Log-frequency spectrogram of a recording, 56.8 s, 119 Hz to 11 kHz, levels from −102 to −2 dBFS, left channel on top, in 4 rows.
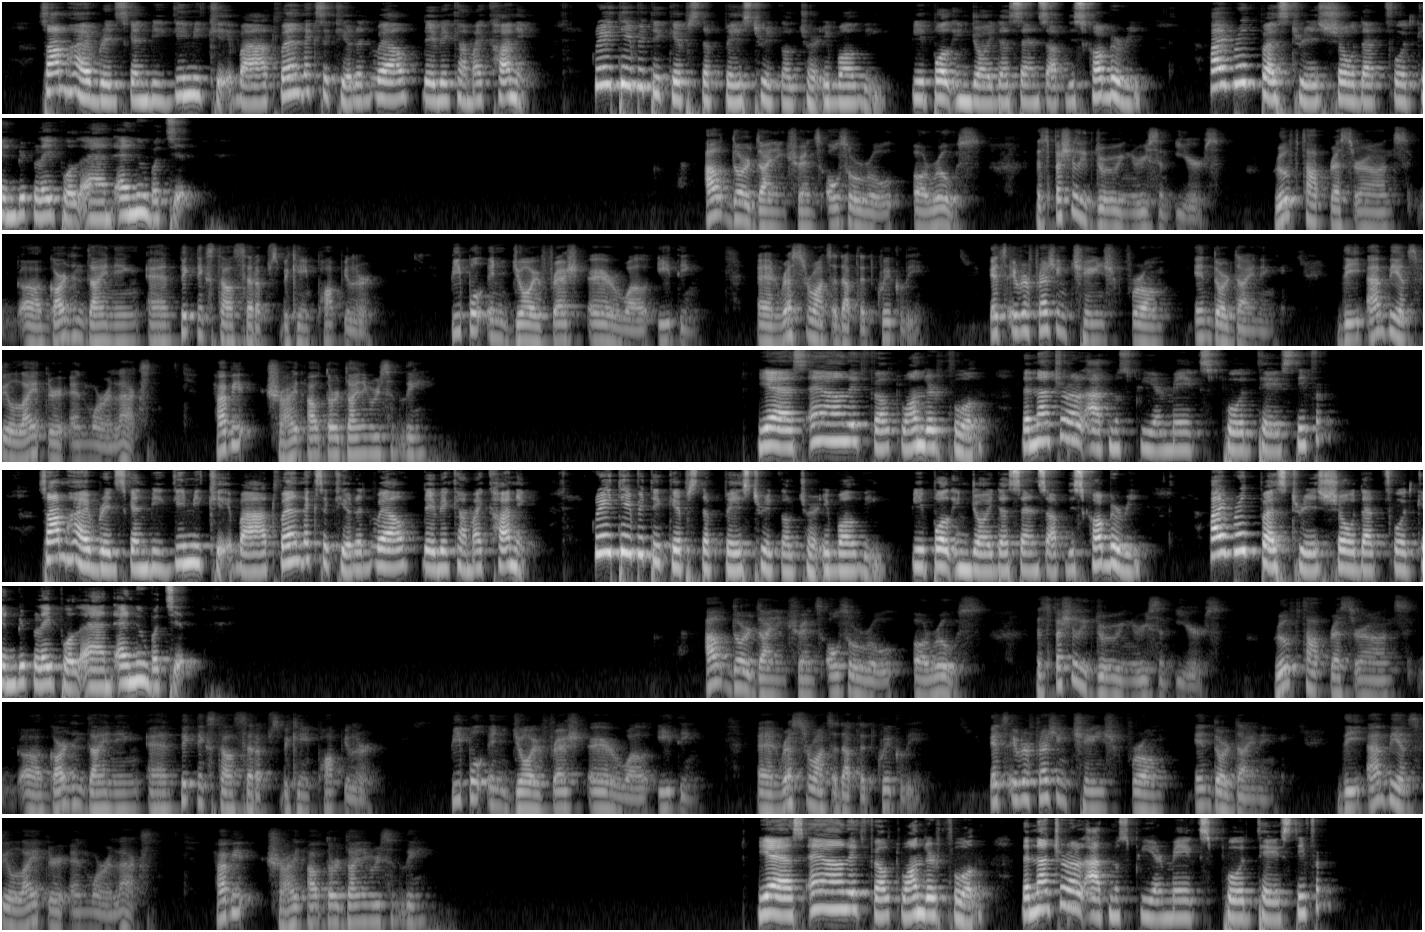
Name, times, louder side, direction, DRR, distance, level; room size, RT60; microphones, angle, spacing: voice 1, 0.4-5.2 5.9-8.8 9.1-11.4 12.1-16.0 50.2-52.4 52.8-55.8, right 3 dB, 60° right, 11 dB, 1.9 m, -30 dB
voice 2, 21.2-24.0 24.5-26.4 26.9-32.1 32.9-35.3 36.0-37.6 38.3-40.0 40.3-41.1 41.8-44.1 44.8-46.9, left 3 dB, 75° left, 8 dB, 2.5 m, -41 dB
21.0 x 8.3 x 4.9 m, 0.34 s
head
